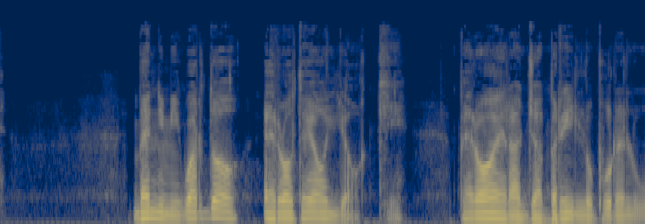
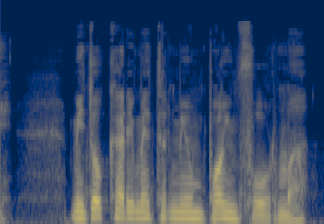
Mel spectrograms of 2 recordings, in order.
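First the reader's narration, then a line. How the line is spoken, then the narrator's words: Plain. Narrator (Italian): disse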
